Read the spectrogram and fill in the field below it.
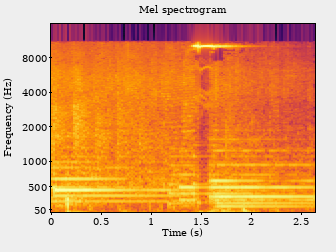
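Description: Loud, sustained applause, a dense crackle of many hands clapping without a break, with steady musical tones holding underneath throughout. The audience applauds long and loudly to thank a Buddhist singer after a song.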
